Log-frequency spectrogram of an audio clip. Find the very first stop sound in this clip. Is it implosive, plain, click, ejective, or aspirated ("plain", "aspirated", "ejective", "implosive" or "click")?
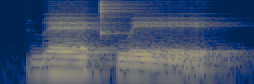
plain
